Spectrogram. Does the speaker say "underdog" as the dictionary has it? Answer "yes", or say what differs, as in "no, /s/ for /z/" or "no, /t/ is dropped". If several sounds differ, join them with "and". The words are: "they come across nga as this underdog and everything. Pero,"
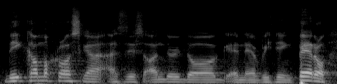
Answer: yes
